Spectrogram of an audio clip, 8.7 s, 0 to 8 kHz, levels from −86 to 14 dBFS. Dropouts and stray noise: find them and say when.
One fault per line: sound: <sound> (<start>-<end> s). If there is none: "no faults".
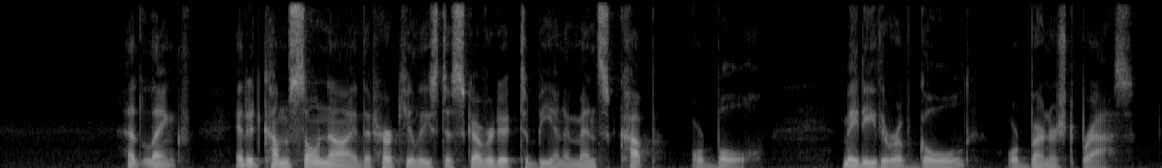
no faults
